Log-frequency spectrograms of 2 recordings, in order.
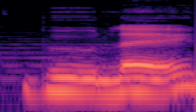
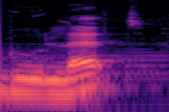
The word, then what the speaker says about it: Bulette: Whether it’s an oddly french looking name - it’s pronounced boo-lay, not bullet - or the fact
